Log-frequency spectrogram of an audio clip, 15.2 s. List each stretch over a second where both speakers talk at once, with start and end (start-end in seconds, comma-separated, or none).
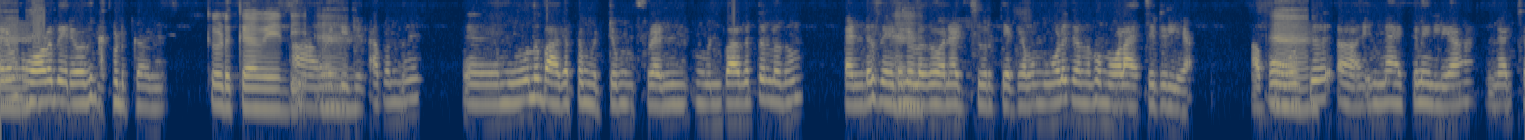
none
